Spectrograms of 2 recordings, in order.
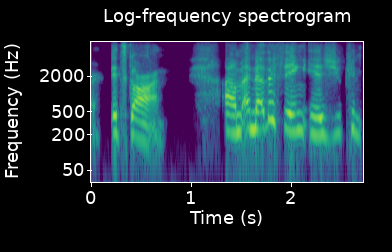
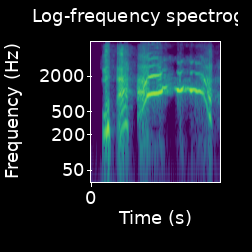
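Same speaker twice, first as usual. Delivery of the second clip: high burst of laughter. Real, not acted. Laughing at the quote.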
